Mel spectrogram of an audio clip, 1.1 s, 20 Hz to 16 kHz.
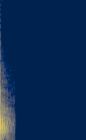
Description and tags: Tuba Percussion - Kick Drum
Kick drum made by banging on a tuba. Made as part of the Disquiet Junto 0345, Sample Time.
percussion, drums, tuba, percussive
